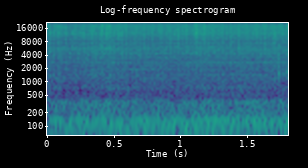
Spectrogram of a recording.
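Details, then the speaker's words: Miller furnace that began rumbling intermittently last week: a deep, steady low rumble with no knocks or hiss, continuing as it kicks on and shuts off. It acts normal on restart, so the cause is unknown. "It only does it sometimes. This is a Miller furnace, and it'll kick on, and it'll shut off again, and it'll keep rumbling like this."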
